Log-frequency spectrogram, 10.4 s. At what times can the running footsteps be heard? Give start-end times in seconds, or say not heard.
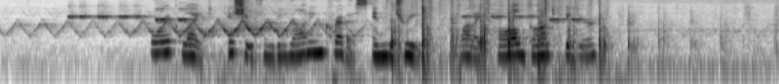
5.1-10.3.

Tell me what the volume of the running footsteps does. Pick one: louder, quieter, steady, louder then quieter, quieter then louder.
quieter.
